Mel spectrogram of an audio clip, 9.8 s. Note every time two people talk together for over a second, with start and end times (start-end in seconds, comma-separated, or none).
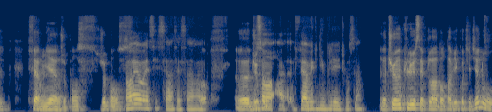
none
